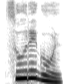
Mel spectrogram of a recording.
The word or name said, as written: ಸೂರೆಗೊಳ್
